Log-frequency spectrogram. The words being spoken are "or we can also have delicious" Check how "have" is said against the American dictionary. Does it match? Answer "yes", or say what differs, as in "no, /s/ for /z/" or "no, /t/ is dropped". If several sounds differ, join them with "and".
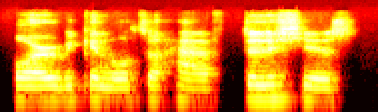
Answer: yes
